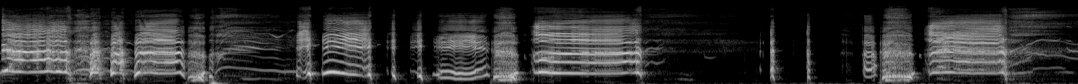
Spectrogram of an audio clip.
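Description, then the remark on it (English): A person screams in a series of loud, high-pitched, wavering bursts, separated by short gaps and quick breaths, with no clear words. “You're screaming.”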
